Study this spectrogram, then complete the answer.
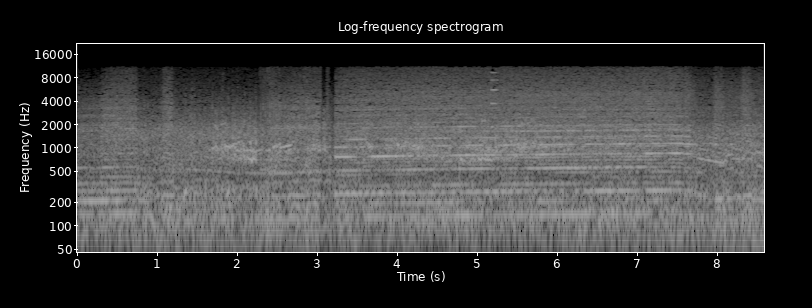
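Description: Race cars in a racing game sliding and drifting, a continuous loud engine roar with tire scrub and squeal layered throughout, steady and unbroken.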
